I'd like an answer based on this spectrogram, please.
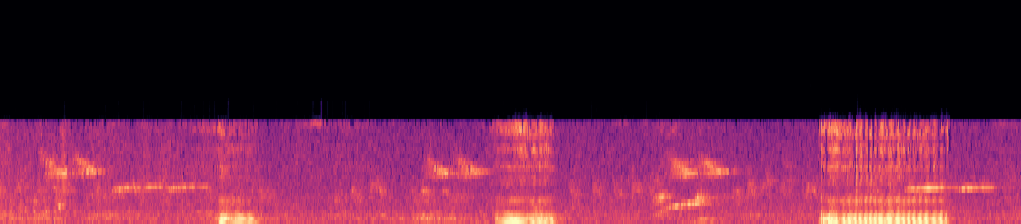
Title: Pug Roncando Snoring (colt roncando)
